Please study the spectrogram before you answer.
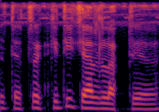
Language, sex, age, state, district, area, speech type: Marathi, male, 30-45, Maharashtra, Akola, urban, spontaneous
